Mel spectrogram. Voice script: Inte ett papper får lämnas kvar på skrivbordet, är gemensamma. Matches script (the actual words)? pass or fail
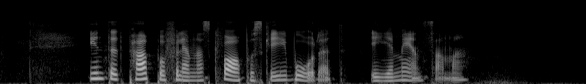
pass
